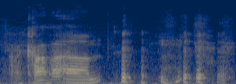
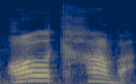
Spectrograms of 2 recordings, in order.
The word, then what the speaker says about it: Alkava: Archava. Agave? Arcana. These guys, they like to make sport out of deliberately mispronouncing every word that I say to them. Alkava.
